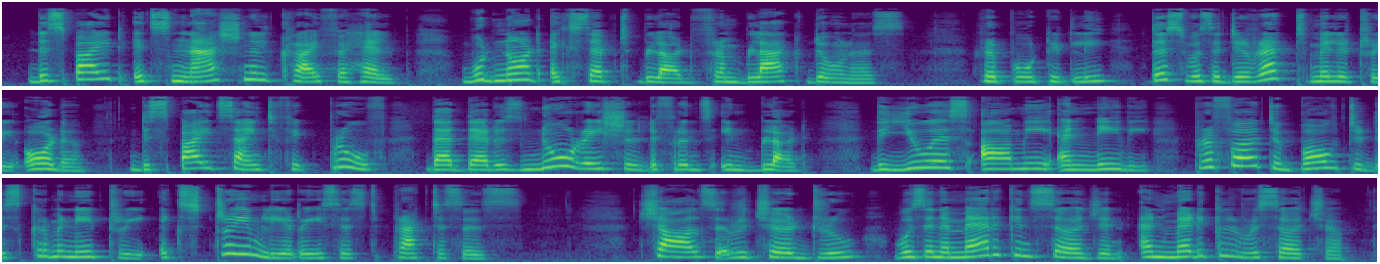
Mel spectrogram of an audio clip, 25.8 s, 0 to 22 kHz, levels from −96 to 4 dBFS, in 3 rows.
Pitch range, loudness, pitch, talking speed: 215-265 Hz, -21 LUFS, 230 Hz, 130 wpm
